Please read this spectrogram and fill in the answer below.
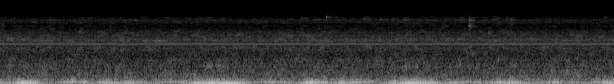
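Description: Low, uneven rumble that swells and fades every second or so, over a steady hiss and a faint, steady high-pitched whine.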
